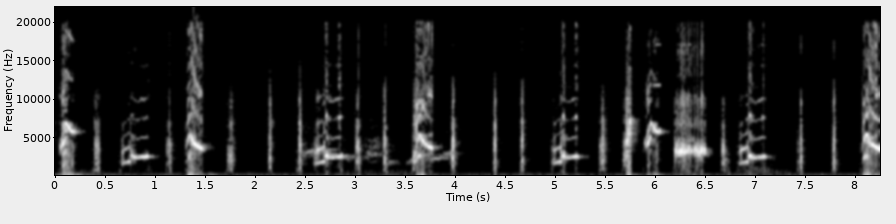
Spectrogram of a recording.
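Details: Greater green leafbird, yellow-headed, with a busy song of sharp high chirps, short rising whistles and soft ticks, and a harsh buzzy burst partway through.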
